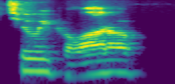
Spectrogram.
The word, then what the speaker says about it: Tuipulotu: I think it was Tuipulotu.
